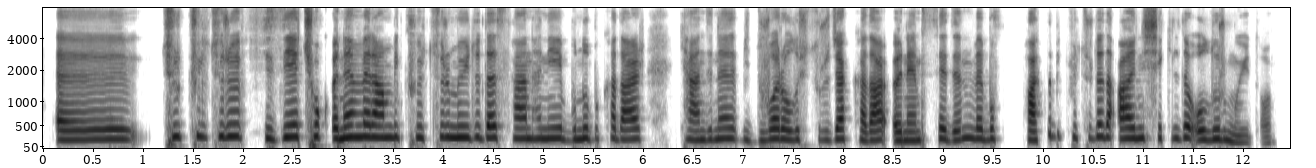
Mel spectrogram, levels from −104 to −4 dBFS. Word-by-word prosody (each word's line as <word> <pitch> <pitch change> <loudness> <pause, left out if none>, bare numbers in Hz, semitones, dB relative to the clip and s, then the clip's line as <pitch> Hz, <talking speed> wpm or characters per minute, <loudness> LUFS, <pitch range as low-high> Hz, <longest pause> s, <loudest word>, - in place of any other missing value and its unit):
eee, 200 +1 +1 0.2
Türk 260 0 -2
kültürü 265 0 -1
fiziğe 240 +3 +1
çok 260 0 -1
önem 240 +3 +5
veren 245 -2 +5
bir 250 - -2
kültür 245 +1 -5
müydü 245 -1 +2
de 240 0 +6
sen 225 -2 0
hani 220 -2 -1
bunu 205 +1 0
bu 220 - -14
kadar 215 -2 +1 0.4
kendine 200 +2 -1
bir 185 -6 -12
duvar 210 +5 +1
oluşturacak 200 +1 -1
kadar 190 0 +3
önemsedin 190 +4 -1
ve 215 -2 0
bu 215 - -2 0.3
farklı 190 +8 +1
bir 285 - -17
kültürde 245 +1 -5
de - - +4
aynı 225 +1 +4
şekilde 230 0 -2
olur 200 0 0
muydu? 140 -6 -8
220 Hz, 155 wpm, -23 LUFS, 200-240 Hz, 0.4 s, de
